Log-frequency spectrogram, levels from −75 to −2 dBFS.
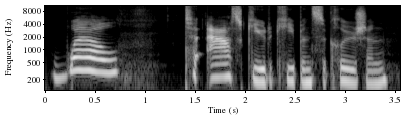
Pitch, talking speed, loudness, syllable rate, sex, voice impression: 230 Hz, 120 wpm, -19 LUFS, 3.8 syllables/s, female, very feminine, slightly young, thin, very tensed, powerful, dark, hard, very clear, very fluent, cute, intellectual, very refreshing, sincere, calm, very friendly, very reassuring, unique, elegant, slightly wild, sweet, strict, intense, slightly sharp, slightly light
